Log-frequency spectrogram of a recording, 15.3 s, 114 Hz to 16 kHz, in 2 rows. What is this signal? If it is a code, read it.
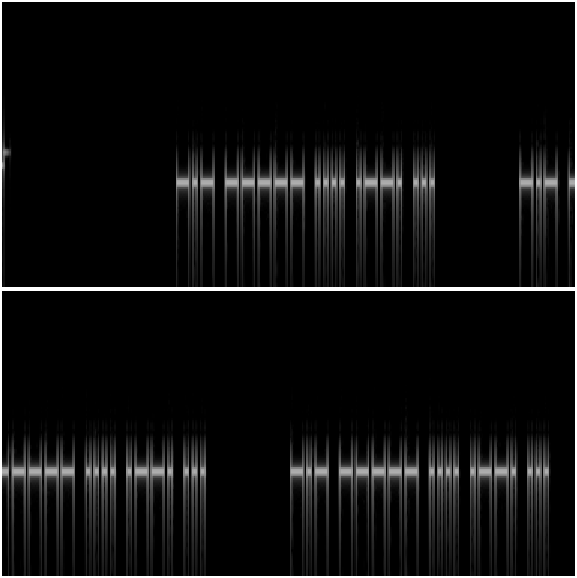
Morse code, heard as a keyed tone, about 22 wpm, 700 Hz. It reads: K0HPS K0HPS K0HPS
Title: USA Call Signs - 5 Characters - Repeated 3x - 22wpm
